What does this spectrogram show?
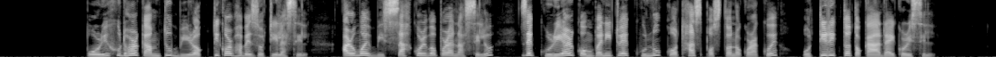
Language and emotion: Assamese, disgusted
